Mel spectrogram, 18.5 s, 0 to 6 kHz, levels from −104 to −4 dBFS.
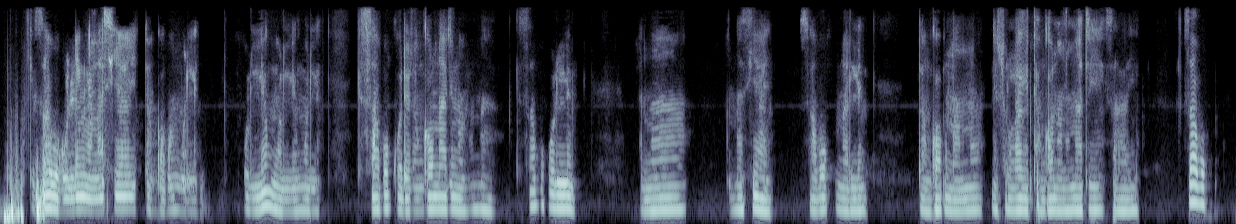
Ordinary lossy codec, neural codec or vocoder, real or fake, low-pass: MP3, 48 kbps; codec, 44.1 kHz, 7.8 kbps, DAC; fake; 5.4 kHz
